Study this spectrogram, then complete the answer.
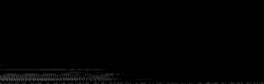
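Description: A piano chord rings out and fades in a large, echoing hall.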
